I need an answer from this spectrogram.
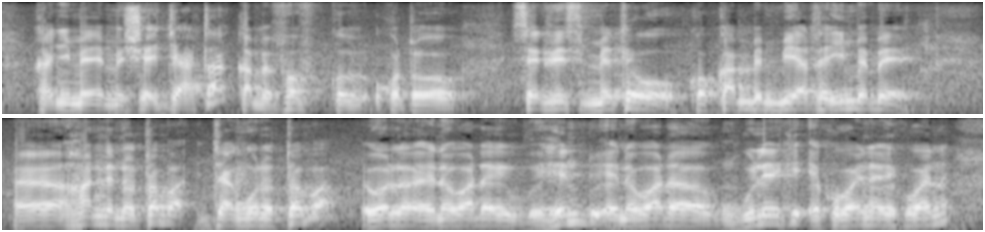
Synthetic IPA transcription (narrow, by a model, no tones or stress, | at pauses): kaɲimɛmɛʃɛd͡ʒatakambɛfɔfkɔkɔtɔ | sɛɾvismɛtɛwɔkɔkambɛmbijatahimbɛbɛ | ɦandɛnɔtɔbad͡ʒaŋɡɔnɔtɔbaɛwalːaɛnawaɗahenduɛnawaɗaŋɡulekiʔɛkɔwajnaɛkɔwajna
